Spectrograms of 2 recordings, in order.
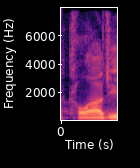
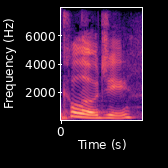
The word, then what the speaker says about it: Kogi: Northridge and Laura uh kagi is with us am I pronouncing I don't even get your name right how do you pronounce your last name kogi kogi you're way off bro way off way off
